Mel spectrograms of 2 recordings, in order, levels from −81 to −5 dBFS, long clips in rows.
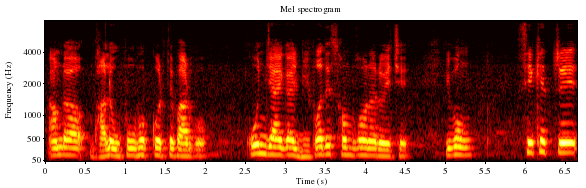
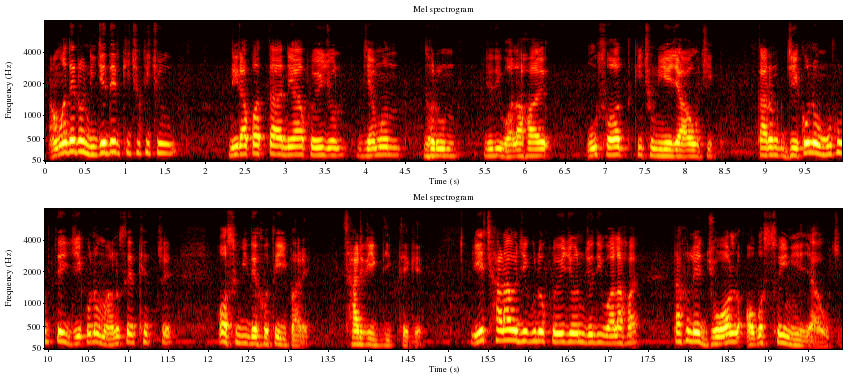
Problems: none marked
